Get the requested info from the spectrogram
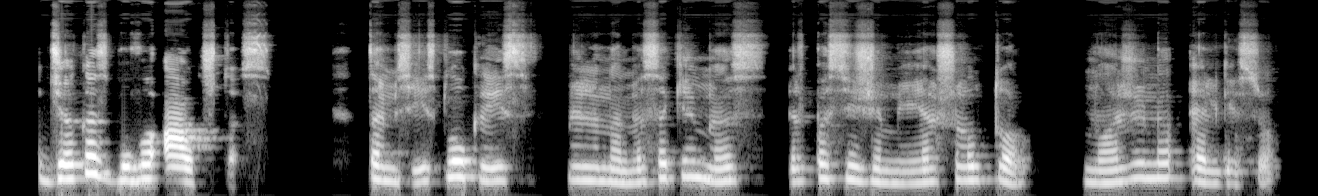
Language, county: Lithuanian, Panevėžys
